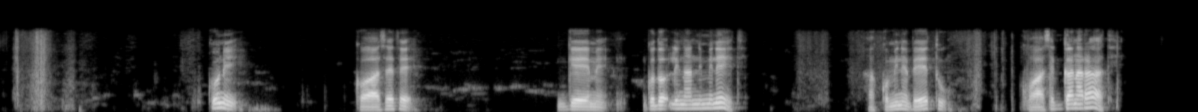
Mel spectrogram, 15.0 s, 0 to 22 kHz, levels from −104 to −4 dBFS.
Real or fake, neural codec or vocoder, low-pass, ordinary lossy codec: real; none; 7.2 kHz; Opus, 24 kbps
